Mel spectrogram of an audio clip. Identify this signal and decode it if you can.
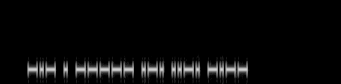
Morse code, heard as a keyed tone, about 38 wpm, 690 Hz. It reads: KE0RFY
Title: USA Call Signs - 4x Character Spacing - 40wpm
